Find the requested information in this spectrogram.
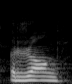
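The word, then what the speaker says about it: wrong: फिर ये है रॉन्ग, क्या है? रॉन्ग। यहाँ पर ये जो डब्लू है ये साइलेंट है, इसको हम रीड नहीं कर रहे हैं, नहीं पढ़ रहे हैं।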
